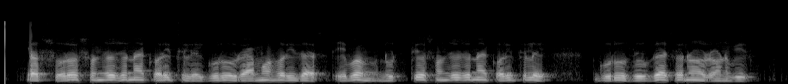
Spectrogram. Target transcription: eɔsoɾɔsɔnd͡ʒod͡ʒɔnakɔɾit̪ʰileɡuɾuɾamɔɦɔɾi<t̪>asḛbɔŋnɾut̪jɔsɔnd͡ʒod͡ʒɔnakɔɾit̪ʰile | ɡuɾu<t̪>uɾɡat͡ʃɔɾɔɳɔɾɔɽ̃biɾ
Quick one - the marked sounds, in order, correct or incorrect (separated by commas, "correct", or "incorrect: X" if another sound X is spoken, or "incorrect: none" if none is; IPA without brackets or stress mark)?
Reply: incorrect: d̪, incorrect: d̪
